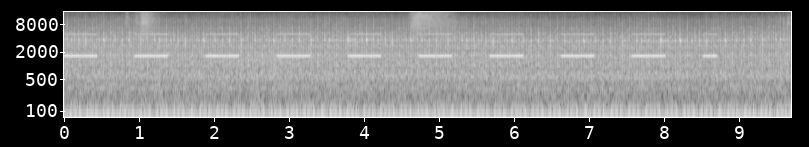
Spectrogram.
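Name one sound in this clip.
A reversing alarm beeps at an even pace.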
